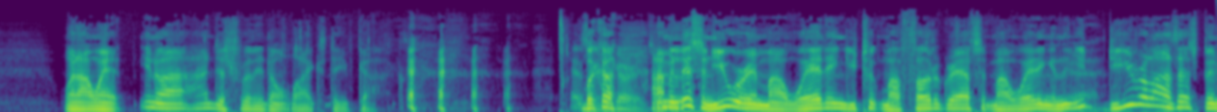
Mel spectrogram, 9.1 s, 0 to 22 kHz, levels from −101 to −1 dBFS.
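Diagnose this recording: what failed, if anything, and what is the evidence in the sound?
The codec stage failed: AAC frame loss with concealment between 4.91 and 5.14 s, just before "you were in my". About 107 ms of missing audio, scattered in short runs, comes back as smeared, phasey fill rather than silent gaps or clicks, because the decoder reuses the last good spectrum.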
